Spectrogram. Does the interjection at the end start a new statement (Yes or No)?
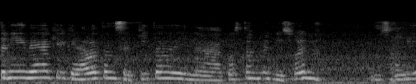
Yes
